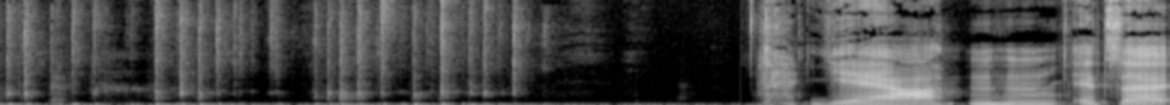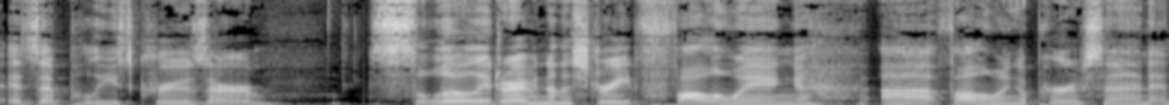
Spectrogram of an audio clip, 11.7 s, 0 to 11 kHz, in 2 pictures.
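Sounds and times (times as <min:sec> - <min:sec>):
typing on a computer keyboard during an online search: 0:00.0 - 0:02.8
speech: 0:03.9 - 0:11.6.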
